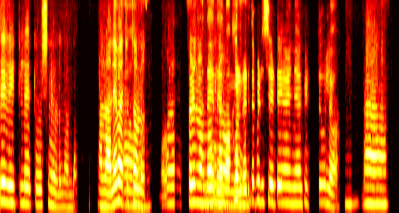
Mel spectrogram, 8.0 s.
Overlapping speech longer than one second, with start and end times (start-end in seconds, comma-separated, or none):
none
